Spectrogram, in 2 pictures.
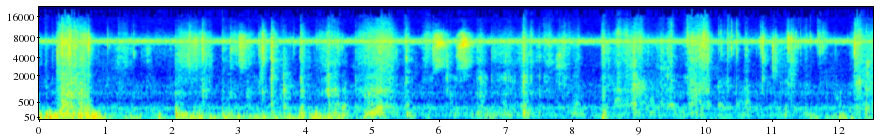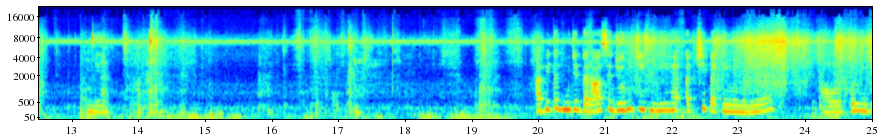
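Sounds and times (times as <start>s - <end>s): packaging rustling and crinkling: 0.2s - 5.5s, 6.7s - 15.2s, 20.8s - 25.0s.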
